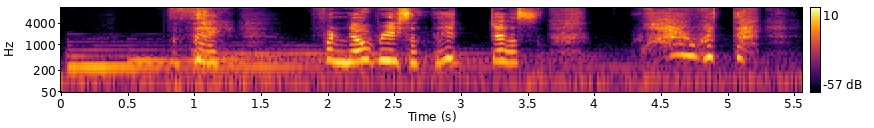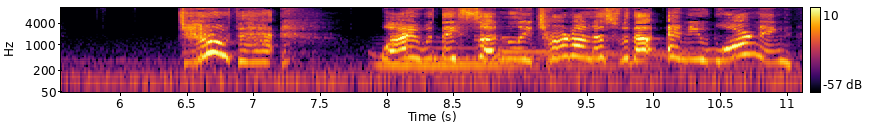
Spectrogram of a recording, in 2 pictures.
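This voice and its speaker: A woman playing a distraught, loyal female dog-monster guard, emotional and halting, in a melodramatic comic dub. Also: very high-pitched, animated, fairly bright tone, full character voice. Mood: shaken, grieving. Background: background music.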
